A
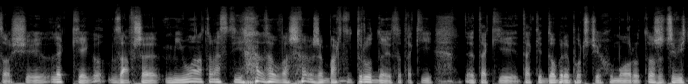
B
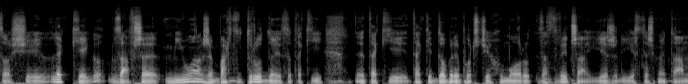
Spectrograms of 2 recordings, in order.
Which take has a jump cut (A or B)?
B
